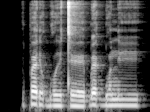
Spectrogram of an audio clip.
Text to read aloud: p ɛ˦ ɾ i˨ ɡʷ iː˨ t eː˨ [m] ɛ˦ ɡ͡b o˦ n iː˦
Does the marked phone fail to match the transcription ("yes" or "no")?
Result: yes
